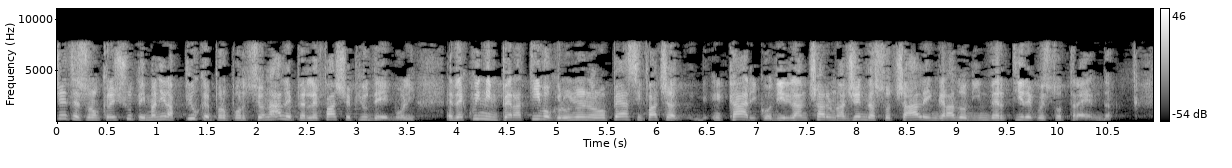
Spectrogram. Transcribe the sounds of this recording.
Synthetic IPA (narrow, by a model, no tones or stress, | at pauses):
ɛnsesoːnokɾeʃːuːt̪eimːanjɛːɾapjukːepːɾoport̪sjonaːleperlefaʃːepjud̪ːɛːbolied̪ɛkːwind̪impeɾat̪iːvokelunjoːneewɾopɛːasifat͡ʃːakaːɾikod̪iɾilant͡ʃaːɾeunad͡ʒɛnd̪asot͡ʃaːleiŋɡɾaːd̪od̪iːɱvert̪iːɾekwest̪ot̪ɾɛ̰nd̪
